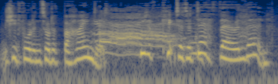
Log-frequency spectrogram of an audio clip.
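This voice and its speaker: A woman's voice: fairly high pitch, expressive, brisk, heavy background noise, natural voice. An actress playing an exasperated, shaken daughter who recounts her family's haunting vividly and emphatically in a radio drama. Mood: shaken, urgent.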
